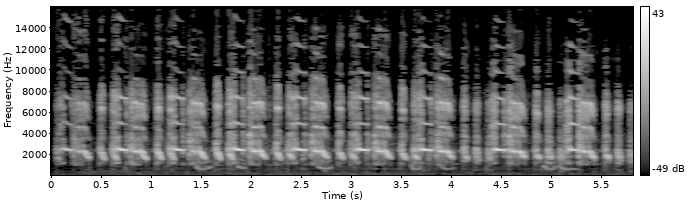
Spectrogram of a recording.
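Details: Grey francolin calling loudly and insistently: a rhythmic, repeated series of harsh, ringing, squeaky phrases, each with a low hooked note, repeated steadily for several seconds in a quiet setting.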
